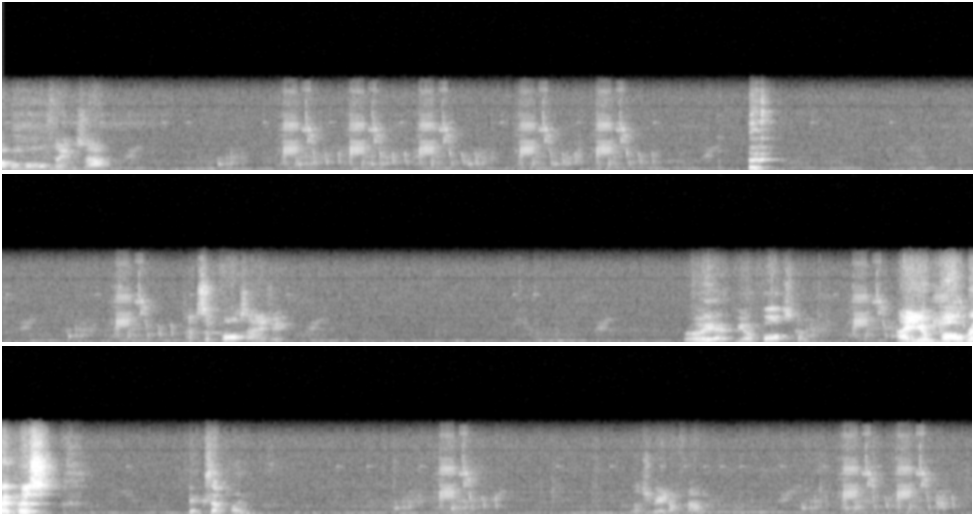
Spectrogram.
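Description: Short electronic menu blips sound as selections change.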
